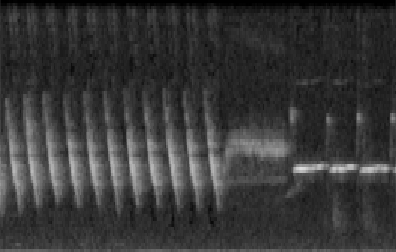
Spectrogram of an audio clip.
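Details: Canary song with a long rolling section: about eleven evenly spaced downward chirps, a sustained high whistle, then thin, steady piping tones.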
